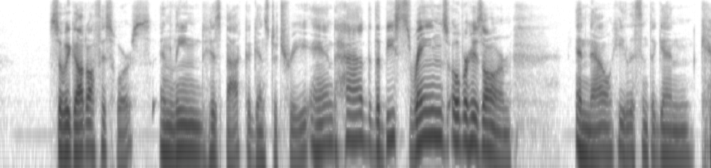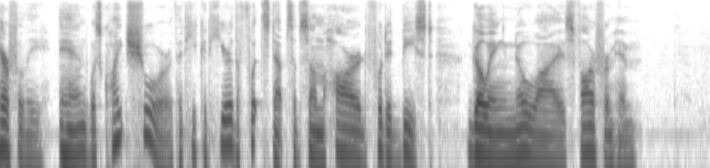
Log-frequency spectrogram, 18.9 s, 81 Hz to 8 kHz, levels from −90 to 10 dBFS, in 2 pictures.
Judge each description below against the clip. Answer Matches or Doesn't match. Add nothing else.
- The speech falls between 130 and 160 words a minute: Matches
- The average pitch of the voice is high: Doesn't match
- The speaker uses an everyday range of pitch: Matches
